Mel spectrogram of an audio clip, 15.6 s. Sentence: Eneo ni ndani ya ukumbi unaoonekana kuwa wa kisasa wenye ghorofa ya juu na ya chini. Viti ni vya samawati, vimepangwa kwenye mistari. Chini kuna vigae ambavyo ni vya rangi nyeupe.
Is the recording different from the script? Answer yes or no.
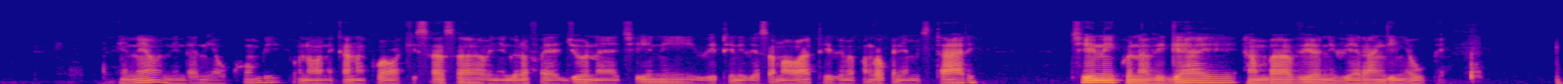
no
